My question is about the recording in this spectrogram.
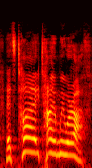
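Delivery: loud, high, drawn-out call; pirate announcement. A narrator's reading. Pirate captain tells crew to leave, announcing loudly. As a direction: announce it slowly to the deck. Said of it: "he announced".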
